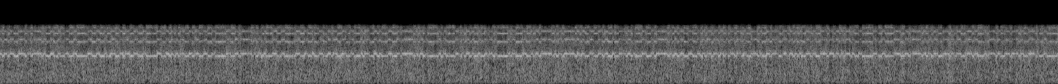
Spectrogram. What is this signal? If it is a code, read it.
Two-tone teleprinter signal, about 170 Hz shift.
